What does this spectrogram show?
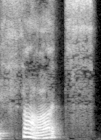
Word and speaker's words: thoughts: Thoughts, então você pronuncia o th com aquele arzinho passando entre a língua e os dentes e aí nesse caso a língua chega a ficar entre os dentes, ela não fica atrás dos dentes, senão você vai pronunciar o som de t, né? Então quando você ultrapassa um pouquinho a língua, não precisa muito, ultrapassa um pouquinho, chegou entre os dentes, você solta um arzinho sem voz, então é esse sonzinho.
